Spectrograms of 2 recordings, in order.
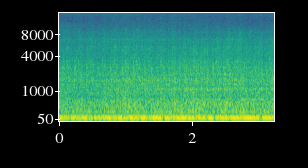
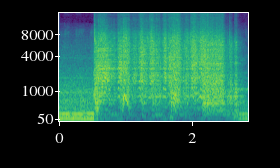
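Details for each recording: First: Rebuilt FC engine first start after setting ignition timing: strong, even deep rumble holding a steady idle, smooth and free of knocks or misses; healthy running. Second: Rebuilt FC engine on its first start attempt: harsh, pulsing grinding all through cranking and it never fires, as the starter gear doesn't mesh cleanly with the flywheel. The starter and solenoid were then replaced.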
